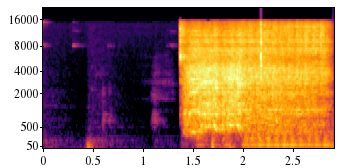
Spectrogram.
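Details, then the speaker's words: Carbureted Honda Beat with weak starter, after fitting and charging a new battery: brief quiet, then the starter spins briskly and the engine catches at once into a steady idle; weak starting was from a battery lacking amperage. "maka dia normal ya teman-teman saat kita ces saat aki sehat Dia normal kembali ya teman-teman"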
